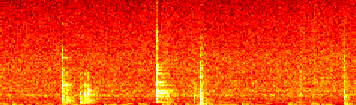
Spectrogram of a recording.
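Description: Beef, onions and peppers frying in a stainless steel pot with a steady sizzle, while pepper and tomato paste is stirred in with a wooden spoon that scrapes and knocks against the pot five or six times.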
